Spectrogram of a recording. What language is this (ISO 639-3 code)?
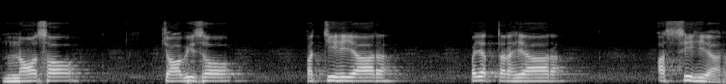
pan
